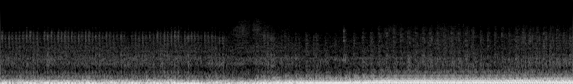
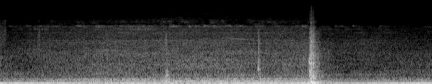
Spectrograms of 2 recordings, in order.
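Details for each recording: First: Mistreated BMW e46 running on raw-smelling fuel, catalytic converters and O2 sensors removed, pulling away on a test drive: deep, loud, boomy, unmuffled exhaust rumble rising under load; exhaust leak, horrible exhaust. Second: Old Mercedes 500SL on old gas, started and idling with intake off: smooth, steady low hum, no misses or rough pulses, one brief bump; purrs like a kitten, normal idle.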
